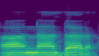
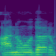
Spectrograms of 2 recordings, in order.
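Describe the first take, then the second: First: The middle vowel sounds like 'uh'. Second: The middle vowel sounds like 'o'. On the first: The speaker calls it right. "क्या बोलना है? अनदर" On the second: The speaker calls it wrong. "इसको अनोदर बोल देते हैं लोग, ये अनोदर नहीं है"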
